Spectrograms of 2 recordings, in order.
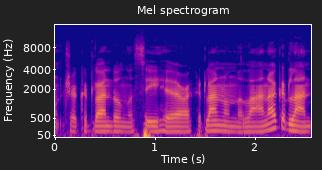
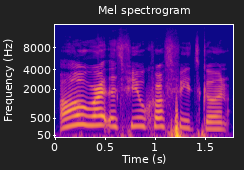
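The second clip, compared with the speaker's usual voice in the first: sudden realisation; 9 semitones higher, 7 dB louder than usual. Real, not acted. Sudden realisation about fuel.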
